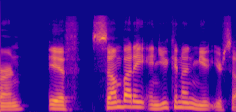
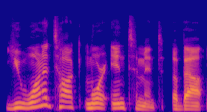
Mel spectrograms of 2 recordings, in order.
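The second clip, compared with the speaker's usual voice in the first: usual speaking voice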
